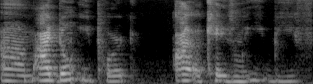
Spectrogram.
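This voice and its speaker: Speaking in an American accent, a woman keeps a fairly slow pace. Her intonation is fairly even. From US Midwest, Detroit. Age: 20s. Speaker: vlogger. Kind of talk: casual chat. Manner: halting, many fillers.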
